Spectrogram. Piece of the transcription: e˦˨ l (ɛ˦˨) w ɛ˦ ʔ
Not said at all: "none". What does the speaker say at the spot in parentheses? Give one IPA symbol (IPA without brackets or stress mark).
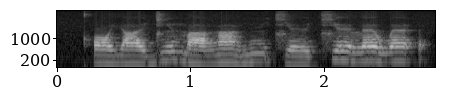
ɛ˦˨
